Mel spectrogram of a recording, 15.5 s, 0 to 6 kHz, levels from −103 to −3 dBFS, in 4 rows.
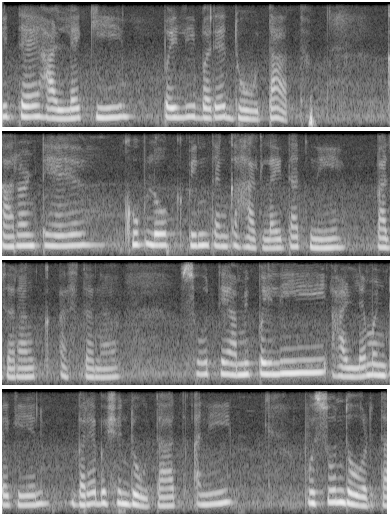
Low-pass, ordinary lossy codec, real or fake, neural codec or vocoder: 5.4 kHz; none; real; none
